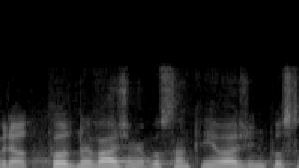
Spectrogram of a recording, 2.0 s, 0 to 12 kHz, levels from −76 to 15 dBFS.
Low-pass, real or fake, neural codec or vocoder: 7.2 kHz; fake; codec, 16 kHz, 1 kbps, X-Codec, HuBERT features, trained on LibriSpeech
